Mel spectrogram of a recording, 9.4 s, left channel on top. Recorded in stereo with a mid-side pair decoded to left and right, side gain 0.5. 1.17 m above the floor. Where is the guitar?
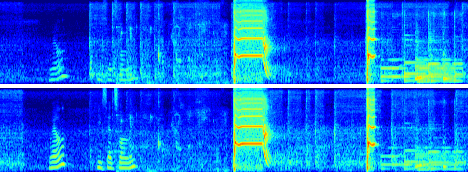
45° left, 0.6 m.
